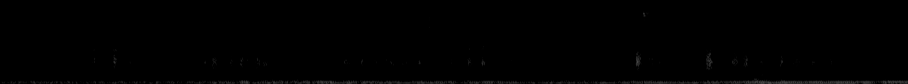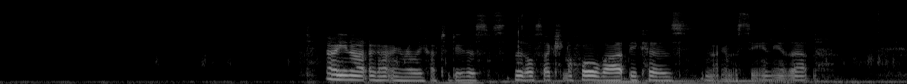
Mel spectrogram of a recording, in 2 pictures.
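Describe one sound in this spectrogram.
A brush scrapes and dabs softly on paper.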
